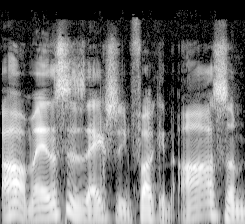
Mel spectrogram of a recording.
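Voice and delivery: normal talking voice

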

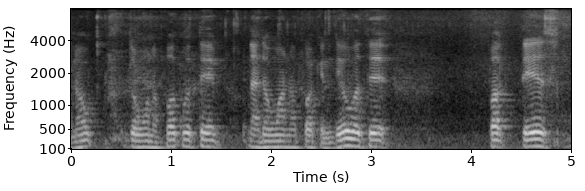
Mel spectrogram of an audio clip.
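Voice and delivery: normal talking voice

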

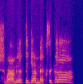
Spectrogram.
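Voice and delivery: put-on, high Trinidadian accent. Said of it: "I went back to Trinidad and I say Padilla, and they say".

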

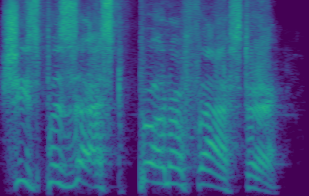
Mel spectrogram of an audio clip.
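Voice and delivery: very high-pitched, shrill yelling and shouting. Narrating a game scene, voicing the crowd of cultists at a burning: yelling. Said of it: "they all start yelling".

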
